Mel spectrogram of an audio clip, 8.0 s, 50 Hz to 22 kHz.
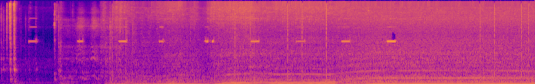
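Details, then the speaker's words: Nearly 40-year-old 1987 Nissan D21 Hardbody in neutral: engine catches after cranking but dies at idle and only keeps running, fairly smoothly, while the throttle is held; idle fault. "So you can hear it trying to idle and then it dies. So I'll show you. I can keep it running by giving it gas."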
